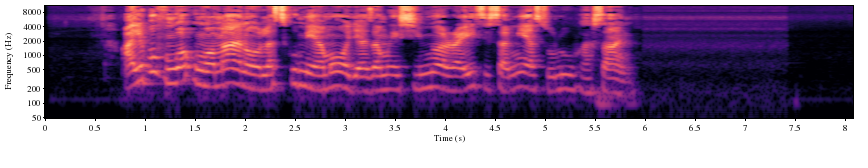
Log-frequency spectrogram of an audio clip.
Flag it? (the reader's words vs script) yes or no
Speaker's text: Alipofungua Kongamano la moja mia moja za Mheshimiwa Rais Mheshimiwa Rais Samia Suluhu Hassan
yes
